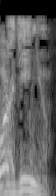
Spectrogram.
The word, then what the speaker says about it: Carballiño: Carballiño.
